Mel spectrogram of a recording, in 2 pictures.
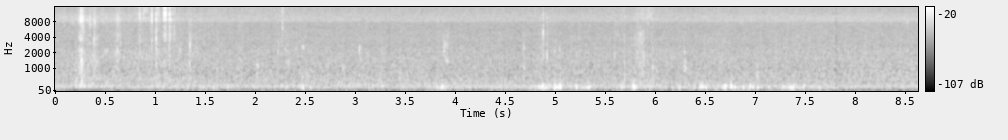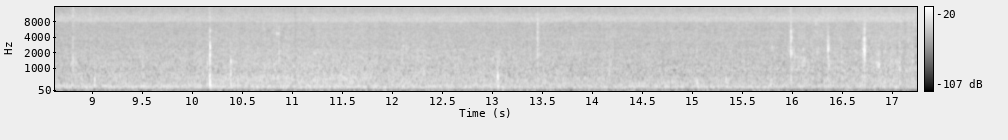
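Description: Steady faint background hiss with a few soft scattered clicks and rustles, a small cluster of them in the first second and single ones later.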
